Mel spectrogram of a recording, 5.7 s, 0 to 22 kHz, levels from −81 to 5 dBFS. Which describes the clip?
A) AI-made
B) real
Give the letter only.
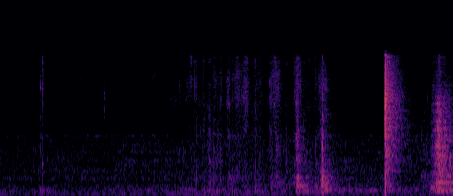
B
